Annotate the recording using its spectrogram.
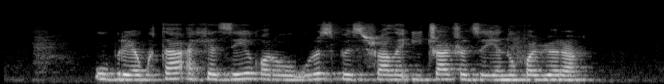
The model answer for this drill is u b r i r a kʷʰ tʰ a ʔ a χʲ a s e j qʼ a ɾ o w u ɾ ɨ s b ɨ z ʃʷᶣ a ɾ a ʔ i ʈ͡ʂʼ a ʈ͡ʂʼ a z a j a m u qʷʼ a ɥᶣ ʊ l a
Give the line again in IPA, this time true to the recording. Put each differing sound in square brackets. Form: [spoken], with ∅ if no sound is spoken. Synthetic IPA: u b r i [∅] a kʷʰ tʰ a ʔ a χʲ a [z] e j qʼ a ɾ o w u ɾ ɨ s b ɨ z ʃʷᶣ a [l] a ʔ i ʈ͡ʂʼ a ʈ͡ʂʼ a [d͡z] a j a [n] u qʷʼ a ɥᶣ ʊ [ɾ] a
